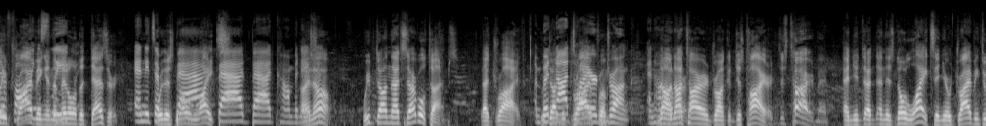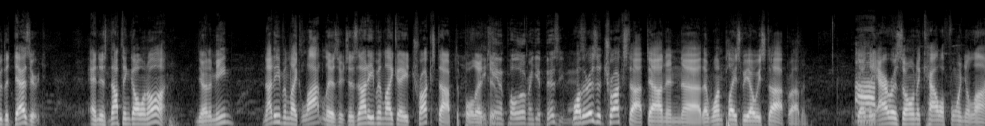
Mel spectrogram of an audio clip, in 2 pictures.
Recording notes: The fun continued live from Nick's Place in Houston getting set for #FinalFour.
